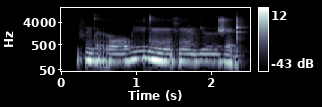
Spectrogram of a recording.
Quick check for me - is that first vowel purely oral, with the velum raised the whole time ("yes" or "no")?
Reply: no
